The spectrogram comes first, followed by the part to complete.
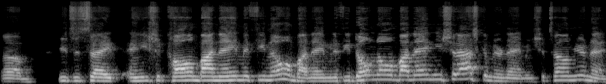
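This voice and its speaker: A man at a very fast pace, high in pitch, with ordinary pitch variation. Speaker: branding consultant and former childcare center owner. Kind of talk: webinar interview. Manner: animated.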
